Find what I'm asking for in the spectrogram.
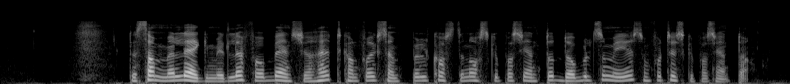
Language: Norwegian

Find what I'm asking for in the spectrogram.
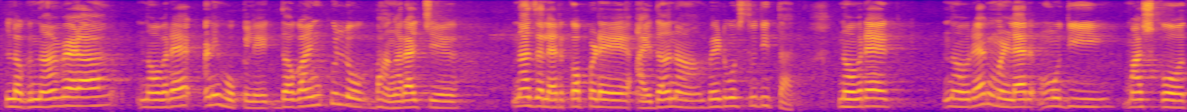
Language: Konkani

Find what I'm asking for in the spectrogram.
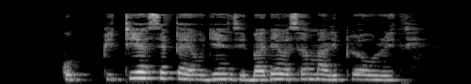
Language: Swahili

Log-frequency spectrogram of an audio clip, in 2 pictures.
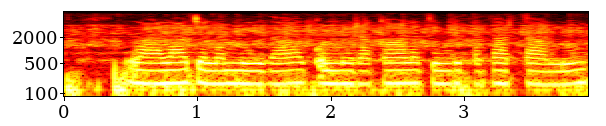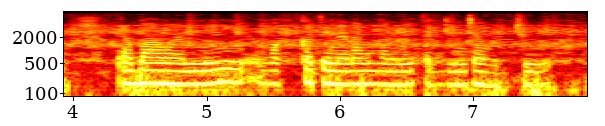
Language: Telugu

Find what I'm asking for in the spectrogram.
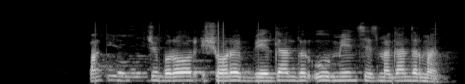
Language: Uzbek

